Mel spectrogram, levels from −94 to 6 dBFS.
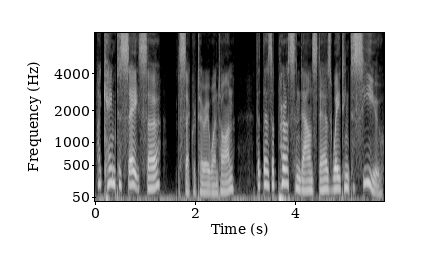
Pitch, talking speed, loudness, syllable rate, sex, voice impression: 150 Hz, 185 wpm, -20 LUFS, 5.1 syllables/s, male, masculine, adult-like, sincere, slightly calm, friendly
